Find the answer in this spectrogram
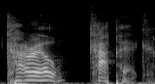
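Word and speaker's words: Karel Čapek: and it from a science fiction play by Carell capek I hope my pronunciations right uh and then it was taken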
